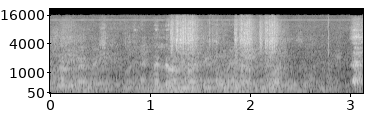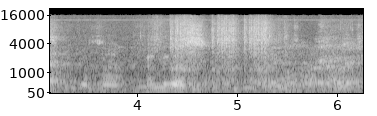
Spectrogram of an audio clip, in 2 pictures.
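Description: Several men talk and call out loudly at once.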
